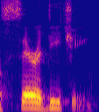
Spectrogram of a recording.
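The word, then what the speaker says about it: Sara Dietschy: pretty famous as well sarahi Sarah dii rhymes with pachy so John Hill and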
